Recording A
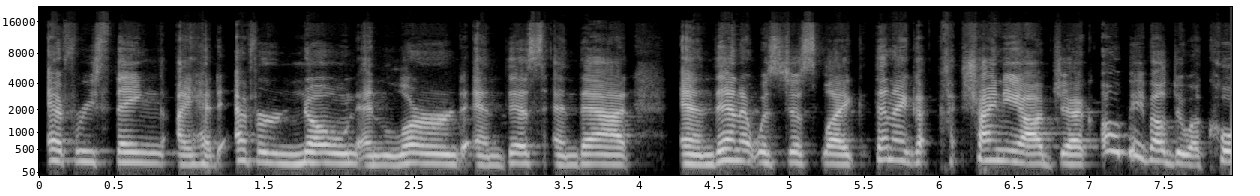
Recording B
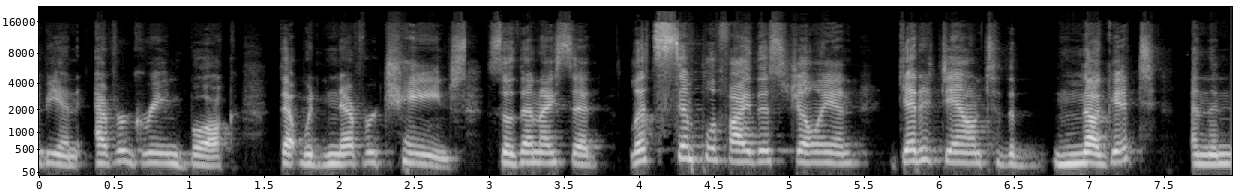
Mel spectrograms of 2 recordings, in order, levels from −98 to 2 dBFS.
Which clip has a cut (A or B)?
B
